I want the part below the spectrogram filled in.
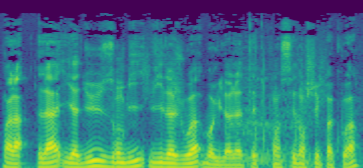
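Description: A man's voice: lowish voice, quick pace, a little mellow, a little hiss or hum. A man casually commenting on his gameplay, chatting to his in-game mount with many hesitations. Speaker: Let's Play gamer.

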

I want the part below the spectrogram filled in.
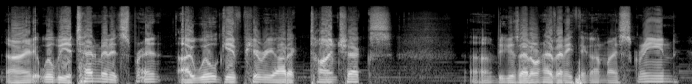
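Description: A man with a low voice that has a bright, forceful edge chats casually on a livestream, full of fillers as he checks his audio with viewers. Faint music plays behind him. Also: normal speed. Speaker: livestream host running a writing sprint.

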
